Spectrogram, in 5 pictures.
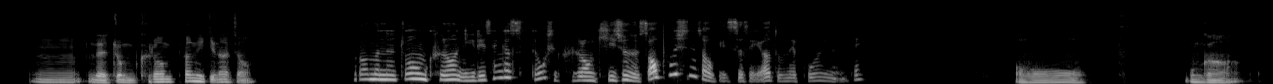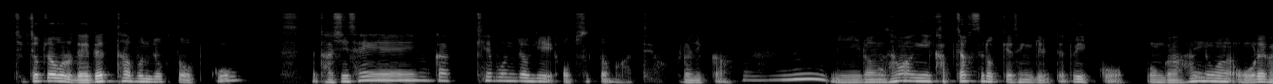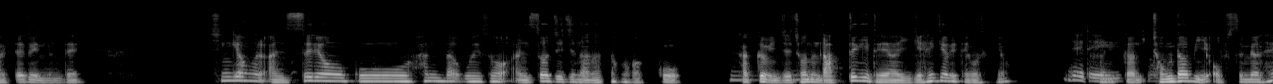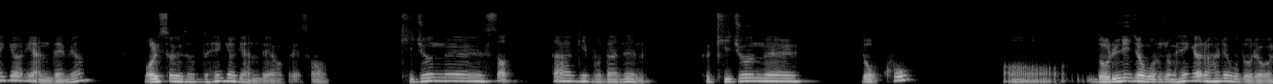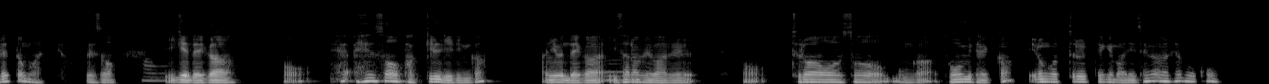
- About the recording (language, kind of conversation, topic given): Korean, advice, 다른 사람들이 나를 어떻게 볼지 너무 신경 쓰지 않으려면 어떻게 해야 하나요?
- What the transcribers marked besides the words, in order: drawn out: "생각해"; tapping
